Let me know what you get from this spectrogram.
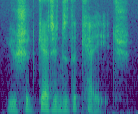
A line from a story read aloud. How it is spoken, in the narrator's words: murmured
